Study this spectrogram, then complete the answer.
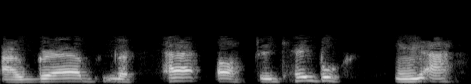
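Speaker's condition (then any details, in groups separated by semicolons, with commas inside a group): Cerebral palsy; unable to play sports growing up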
